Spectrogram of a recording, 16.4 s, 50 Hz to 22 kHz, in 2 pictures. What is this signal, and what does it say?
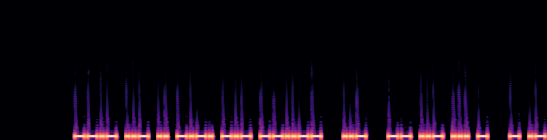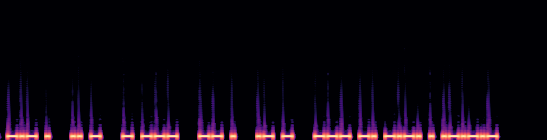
Morse code, heard as a keyed tone, about 25 wpm, 700 Hz. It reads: QUICK, U MUST TAKE IT TO ME AT ONCE.
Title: Sentences from Top 500 Words and Abbreviations 25wpm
